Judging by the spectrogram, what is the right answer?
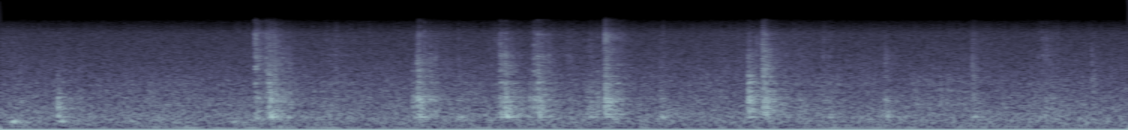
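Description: Light clicks and taps at irregular intervals, about seven in all, over a steady background hiss: cats' claws catching and tapping on a sisal-wrapped cat tree as they play.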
